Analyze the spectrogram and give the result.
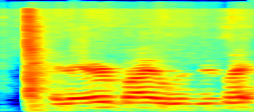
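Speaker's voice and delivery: ordinary talk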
